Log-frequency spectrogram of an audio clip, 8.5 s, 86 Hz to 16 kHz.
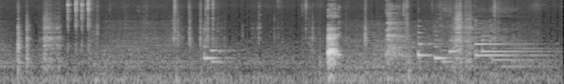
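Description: Mouse clicks on a Windows 10 laptop, a quick run of them about a second in and a loud single click about five seconds in. These are mixed with short falling electronic chimes from the laptop's speakers, about three seconds in and again near the end. The chimes are Windows system sounds as a plugged-in USB flash drive is detected.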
